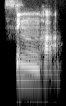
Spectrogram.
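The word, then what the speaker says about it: siṃha: Entonces aquí hay una M con un puntito arriba. Eso es anuswara, un sonido específico del sánscrito, que se pronuncia nasalizando la vocal anterior. Entonces en este caso, esa I se va a convertir en una ing, singha. ¿Sí? La H, recuerden que se pronuncia en el sánscrito y es como una suave.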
